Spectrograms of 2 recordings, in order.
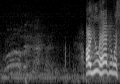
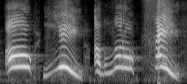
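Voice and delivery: higher, louder, slowly stretched rebuke; bold rebuke; 8 semitones higher, 10 dB louder, much slower than usual. Shown as a demonstration. Preacher showing how Jesus really said it, loud and drawn out. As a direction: proclaim it boldly over the storm. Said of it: "He didn't say it like that".

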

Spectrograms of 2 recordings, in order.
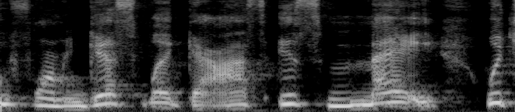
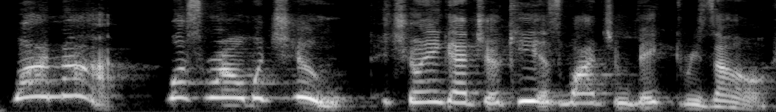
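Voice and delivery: mock scolding; 8 semitones higher than usual. Playful scolding of parents.

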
